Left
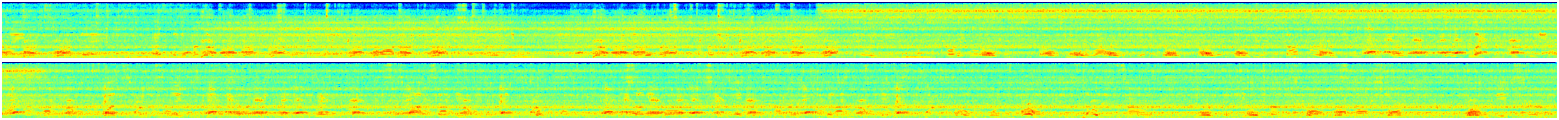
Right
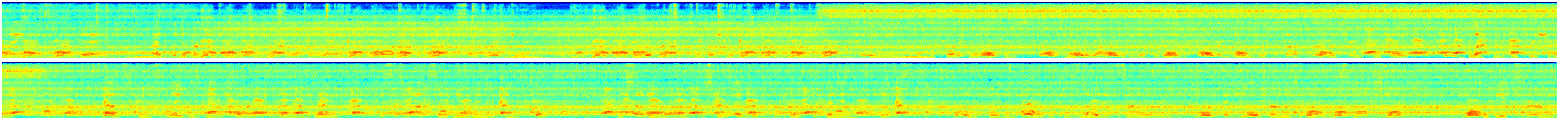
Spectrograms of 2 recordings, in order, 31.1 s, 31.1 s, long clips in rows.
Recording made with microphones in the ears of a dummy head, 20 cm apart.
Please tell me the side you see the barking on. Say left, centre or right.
centre.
